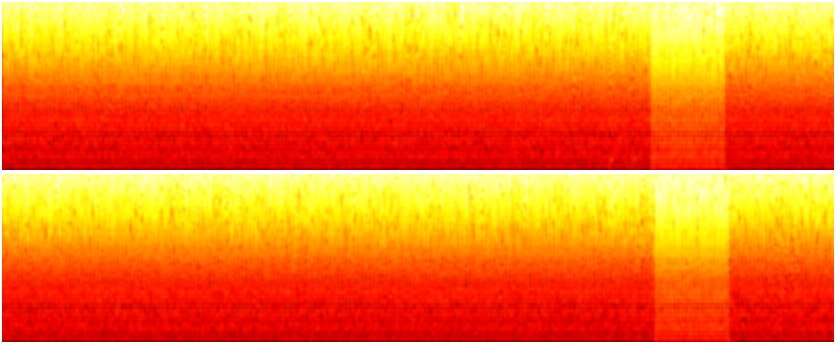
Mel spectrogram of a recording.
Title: shadowplay buzzing sound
